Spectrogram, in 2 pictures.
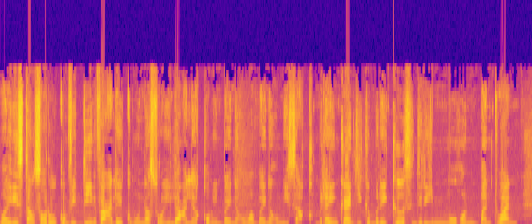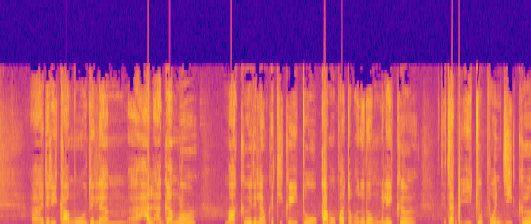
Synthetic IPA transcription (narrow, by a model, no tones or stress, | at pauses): waʔinɪst̪ansɑɾuːkʊmfid̪ːinfaʕalajkʊmanːɑsɾʔilaʕalaqɑwminbajnaɦʊmwabajnaɦʊmisaqmə̃laiŋkand͡ʒikamə̃ɾekəsəndiɾiməmõɦɔnbant̪uan | ʔədaɾikamũdalaməhalʔa̰ɡamã | makadalamkət̪ikait̪ukamũpat̪ʊt̪̚mənɔlɔŋməlajka | t̪ət̪apiːt̪upʊnd͡ʒikə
